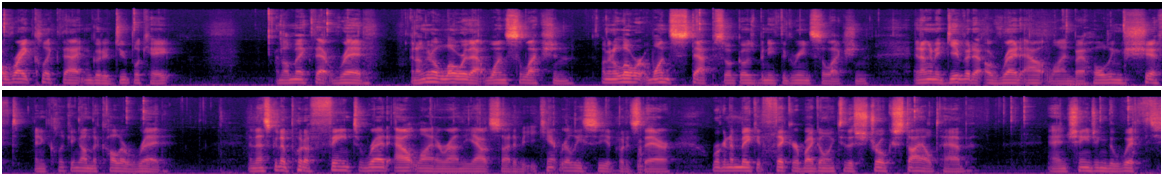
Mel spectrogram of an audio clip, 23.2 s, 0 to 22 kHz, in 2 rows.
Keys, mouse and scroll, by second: 0.1 click, 1.2 click, 3.2 click, 6.9 click, 12.9 shift+click, 20.6 click, 21.8 click, 22.7 click.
